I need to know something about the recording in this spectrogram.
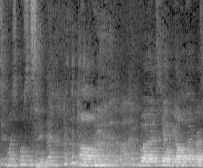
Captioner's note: audience laughing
